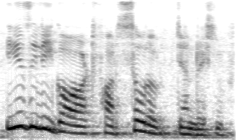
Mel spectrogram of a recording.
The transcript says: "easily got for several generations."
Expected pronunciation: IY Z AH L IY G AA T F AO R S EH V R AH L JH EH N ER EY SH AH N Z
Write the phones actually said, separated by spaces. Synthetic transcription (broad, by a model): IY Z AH L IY G AA T F AO R S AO R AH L JH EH N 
